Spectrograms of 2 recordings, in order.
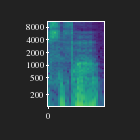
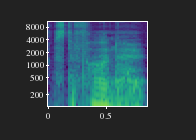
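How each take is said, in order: First: The final o is a short pure vowel. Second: The final o glides like in go. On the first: "non diciamo Stefano" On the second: "dobbiamo per forza dire O"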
